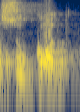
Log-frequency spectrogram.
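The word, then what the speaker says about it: סוכות: le conoce como tabernáculos esto viene de un vocablo hebreo que se pronuncia suca en singular o sucot que es el plural es decir tiendas muchas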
